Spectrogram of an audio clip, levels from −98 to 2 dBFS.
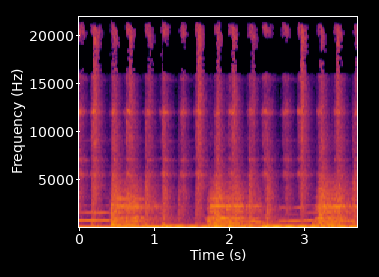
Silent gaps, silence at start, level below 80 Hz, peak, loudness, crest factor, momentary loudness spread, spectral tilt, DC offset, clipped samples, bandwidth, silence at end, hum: none; 0 s; -40 dBFS; -8 dBFS; -23 LUFS; 14 dB; 4 LU; -5 dB/octave; under 0.1%; under 0.1%; over 20 kHz; 0 s; none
